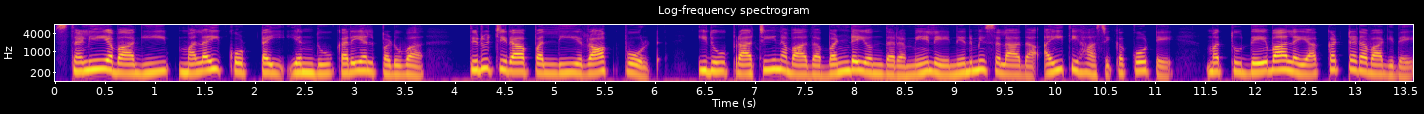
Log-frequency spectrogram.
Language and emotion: Kannada, neutral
